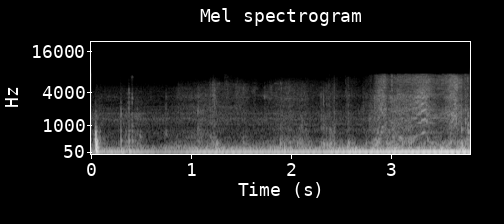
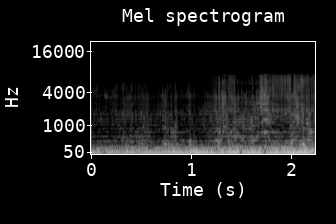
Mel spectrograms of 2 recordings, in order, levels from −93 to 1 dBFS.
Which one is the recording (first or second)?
first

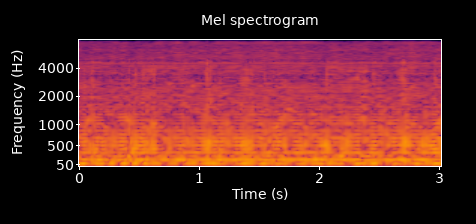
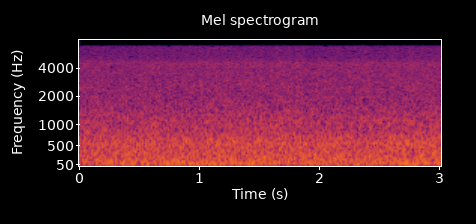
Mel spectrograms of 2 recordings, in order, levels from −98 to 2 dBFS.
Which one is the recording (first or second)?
second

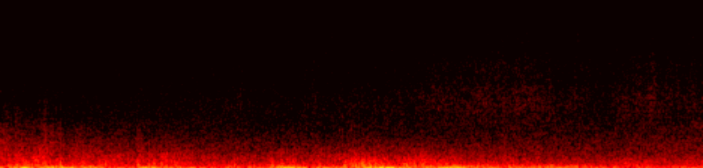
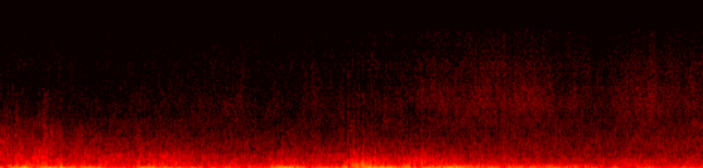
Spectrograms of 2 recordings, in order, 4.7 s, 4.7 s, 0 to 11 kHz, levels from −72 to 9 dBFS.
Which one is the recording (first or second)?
first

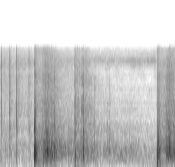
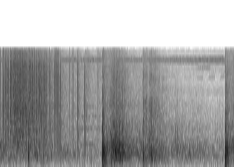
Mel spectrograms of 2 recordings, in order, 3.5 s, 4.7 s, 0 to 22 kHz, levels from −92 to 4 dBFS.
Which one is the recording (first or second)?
second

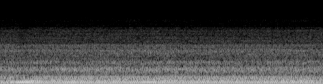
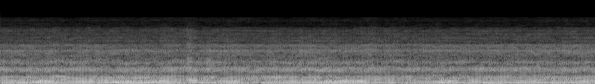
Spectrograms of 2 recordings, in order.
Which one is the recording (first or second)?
first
